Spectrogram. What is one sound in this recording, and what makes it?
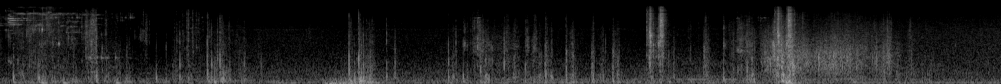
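Game sounds click and thump sharply.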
